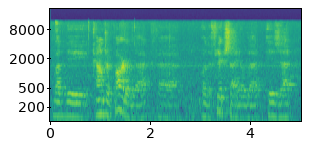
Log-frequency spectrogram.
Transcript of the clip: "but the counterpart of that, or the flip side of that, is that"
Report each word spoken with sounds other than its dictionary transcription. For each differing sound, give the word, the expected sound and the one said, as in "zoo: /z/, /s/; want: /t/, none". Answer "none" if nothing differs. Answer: none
